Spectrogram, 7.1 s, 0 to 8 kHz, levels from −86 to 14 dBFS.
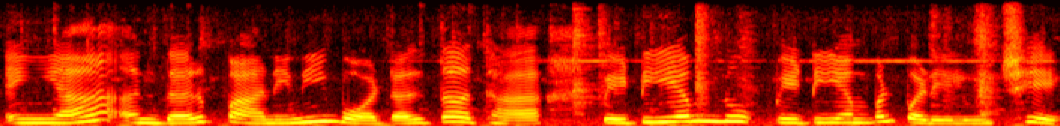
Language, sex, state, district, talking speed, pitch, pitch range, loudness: Gujarati, female, Gujarat, Gandhinagar, 95 wpm, 245 Hz, 225-305 Hz, -13 LUFS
